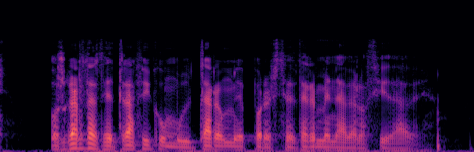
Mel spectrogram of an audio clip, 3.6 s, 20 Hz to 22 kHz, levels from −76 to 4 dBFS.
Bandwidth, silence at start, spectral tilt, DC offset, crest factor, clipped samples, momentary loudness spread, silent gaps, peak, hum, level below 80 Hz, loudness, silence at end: 8 kHz; 0 s; -6.5 dB/octave; 0.1%; 26 dB; under 0.1%; 13 LU; none; -4 dBFS; none; -46 dBFS; -28 LUFS; 0 s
